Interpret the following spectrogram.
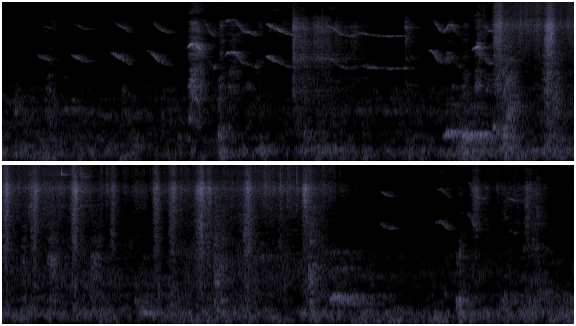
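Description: Two dogs playing. Short high chirps sound in the first few seconds and again near the end. In the middle come several seconds of rough, rasping noise in quick pulses.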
